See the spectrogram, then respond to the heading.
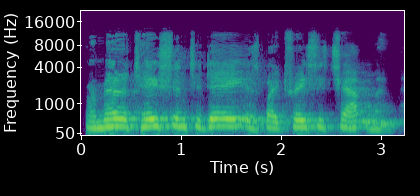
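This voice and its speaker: A woman leading a church service, giving announcements and reading a meditation in a measured, deliberate way. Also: mid-range voice, dark tone. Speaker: worship service leader.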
